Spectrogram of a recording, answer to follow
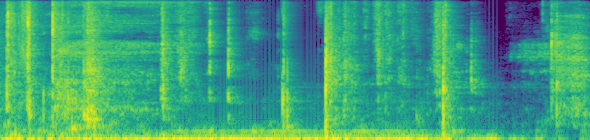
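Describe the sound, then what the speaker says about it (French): A tarot card drawn from a deck during a reading: quick, close, papery clicks and flutters of cards being shuffled and pulled, in a rapid irregular run. "On va tirer une dernière carte."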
